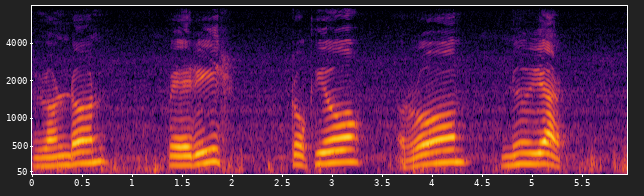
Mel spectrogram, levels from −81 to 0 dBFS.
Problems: constant background noise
